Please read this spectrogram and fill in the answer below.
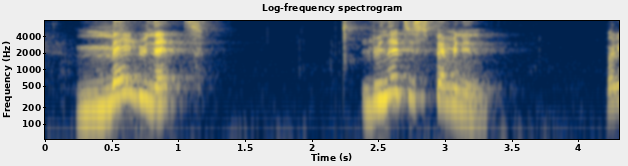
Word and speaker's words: mes: So mes lunettes, open sound, mes, final S, you do not hear it.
